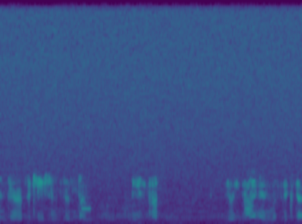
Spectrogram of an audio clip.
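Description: A phone call from a multi-factor authentication verification system plays a thin, telephone-band automated voice in short bursts with pauses. It is faint and sits over a steady hiss.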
